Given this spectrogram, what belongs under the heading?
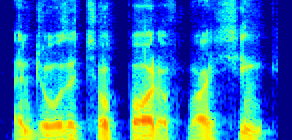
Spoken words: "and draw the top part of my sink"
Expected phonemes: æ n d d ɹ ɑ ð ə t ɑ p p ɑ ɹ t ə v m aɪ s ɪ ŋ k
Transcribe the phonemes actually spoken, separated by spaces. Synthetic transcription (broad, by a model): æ n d d ɹ ɑ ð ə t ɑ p b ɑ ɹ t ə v m aɪ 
